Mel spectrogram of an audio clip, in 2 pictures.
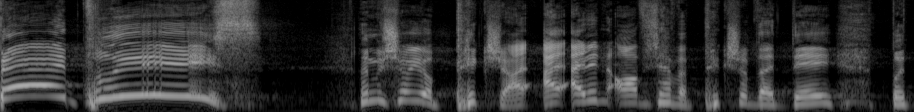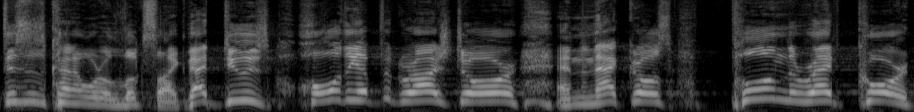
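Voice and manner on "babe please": acted, very high, pleading, begging scream. Retelling calling for help as a garage door threatens to crush them: retelling screaming for someone. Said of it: "I'm screaming for Pastor Yaz to come".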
